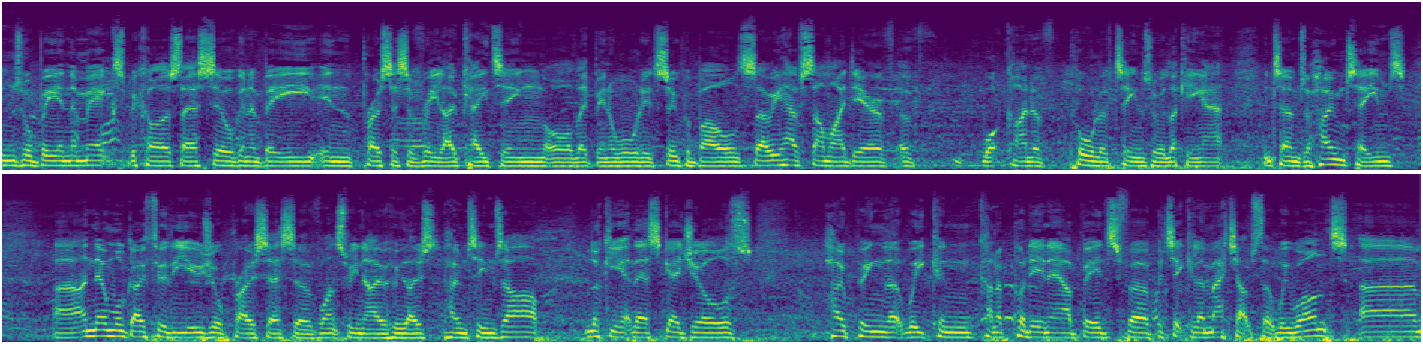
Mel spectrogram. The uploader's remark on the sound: live from a random restaurant in South West London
